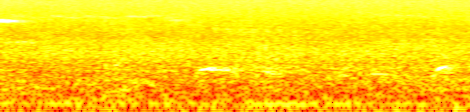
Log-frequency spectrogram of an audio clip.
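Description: A bird giving short, low calls, a couple of notes about two seconds in and a run of them near the end, over a steady faint background hiss. A brief high chirp from another bird comes right at the start.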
